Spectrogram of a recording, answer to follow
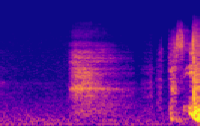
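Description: A man's single heavy breath, just under a second in, as the drugged man comes round and pushes himself up from the floor. A man's voice starts speaking near the end.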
